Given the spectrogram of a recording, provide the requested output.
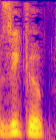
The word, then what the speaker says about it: Xiku: Ziku, is that how you pronounce X-I-K-U? – Yeah. – Ziku.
